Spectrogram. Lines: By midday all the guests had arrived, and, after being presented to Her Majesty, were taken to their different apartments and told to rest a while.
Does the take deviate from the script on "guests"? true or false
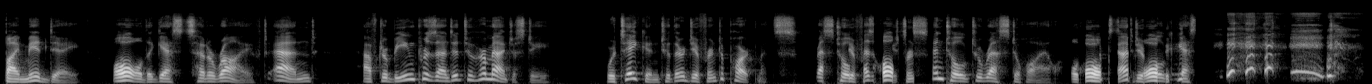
false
